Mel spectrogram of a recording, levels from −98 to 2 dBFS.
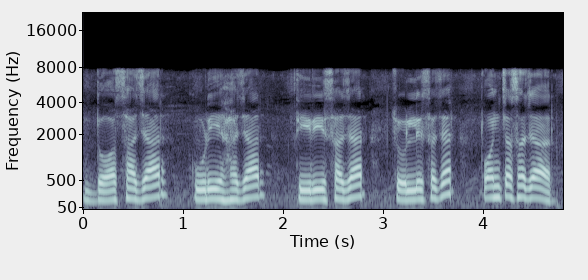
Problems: background sounds at intervals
